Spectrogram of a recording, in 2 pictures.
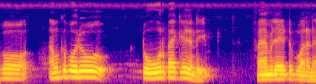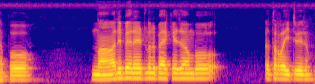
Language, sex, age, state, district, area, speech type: Malayalam, male, 30-45, Kerala, Palakkad, rural, spontaneous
